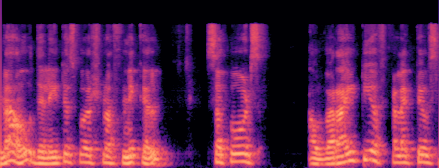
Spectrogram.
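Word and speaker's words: NCCL: is what is called the nvidia's collective communication Library pronounced as nickel uh it gives you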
